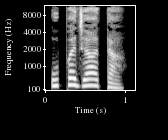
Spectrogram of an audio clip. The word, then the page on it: ಉಪಜಾತ: upajāta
